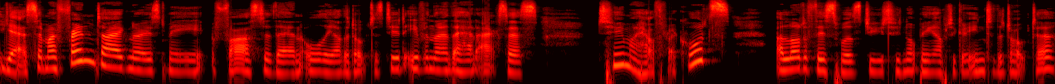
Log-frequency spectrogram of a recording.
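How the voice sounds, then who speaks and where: There's an Australian accent as a woman talks at a moderate pace. The recording is very clean with a silent background. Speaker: podcast host. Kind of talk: casual monologue.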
